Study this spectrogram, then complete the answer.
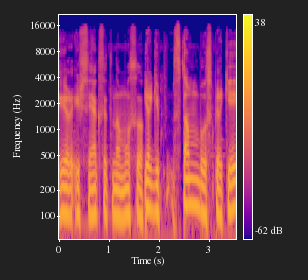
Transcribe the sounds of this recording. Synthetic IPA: ɪɾɪʃʲsʲæːksʲɪt̪ʲnɐmuːsʊɪɾʲɡʲɪst̪ɐmbʊspʲɪɾʲkʲeː

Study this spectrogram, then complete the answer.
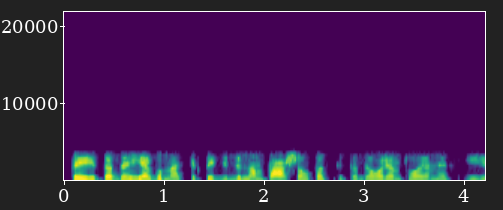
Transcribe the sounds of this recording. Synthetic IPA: t̪ɐɪt̪ɐd̪ɐjɛɪɡʊmʲɛst̪ʲɪkt̪ɐɪd̪ʲɪd̪ʲɪnɐmpɑːʃɐlˠpɐst̪ɐɪt̪ɐd̪ɐoːɾʲɪɛnt̪uɔjɛmʲeːsi

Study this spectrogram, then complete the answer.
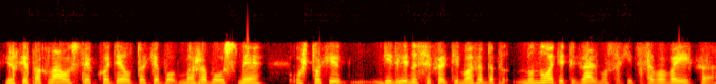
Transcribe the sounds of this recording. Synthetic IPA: ɪɾkɐɪppɐklˠɐʊsʲt̪ʲekoːd̪ʲeːlˠt̪oːkʲɛbo̰mɐʒɐbɐʊsʲmʲeː | ʊ̰ʃt̪oːkʲid̪ʲidʲɛlʲiːnʊsʲɪkɐlʲt̪ʲiːmɐkɐd̪ɐpnʊnuɔt̪ʲɪːt̪ʲɪɡɑːlʲɪmɐsɐkʲiːt̪sɑːʋoʋɐɪkɑ̰ː

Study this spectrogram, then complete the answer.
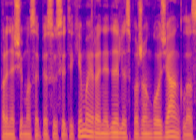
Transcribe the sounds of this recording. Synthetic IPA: pɾɐnʲɛʃʲɪmɐsɐpʲiɛsʊsʲɪt̪ʲɪkʲɪmɐiːɾɐnʲɛd̪ʲɪd̪ʲɛlʲɪspɐʒɐŋɡoːsʒʲɛŋklˠɐs

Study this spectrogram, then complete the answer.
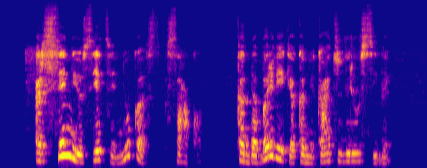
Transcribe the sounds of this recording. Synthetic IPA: ɐɾsʲɛnʲɪjʊsʲeːt̪sʲɛnʲʊkɐsːɑːkoː | kɐt̪̚d̪ɐbɐɾʋʲɛɪkʲɛkɐmʲɪkɑːt̪ʲjuːʋʲɪɾʲɛʊsʲiːbʲeː

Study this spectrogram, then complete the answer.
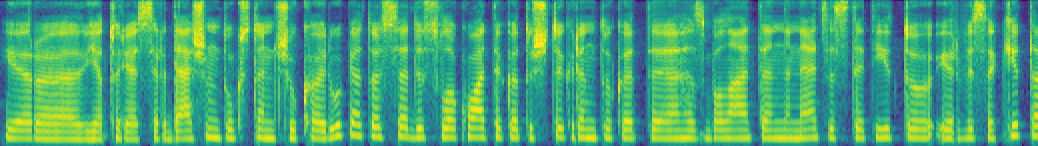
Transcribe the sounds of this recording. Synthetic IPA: ɪɾjiɛt̪ʊɾʲeːjoːsɪɾd̪ʲæːʃʲɪmt̪uːkst̪ɐnʲt͡ʃʲuːkʰɐɾʲuːpʲiɛt̪oɔsʲɛd̪ʲɪslˠokuɔt̪ʲɪkɐt̪ʊʃʲt̪ʲɪkɾʲɪnt̪ʊkɐt̪ɦɛzbolˠɑːt̪ʲɛnnʲɛɐt̪ʲsʲɪst̪ɐt̪ʲiːt̪ʊɪɾʋʲɪsɐkʲɪt̪ɐ

